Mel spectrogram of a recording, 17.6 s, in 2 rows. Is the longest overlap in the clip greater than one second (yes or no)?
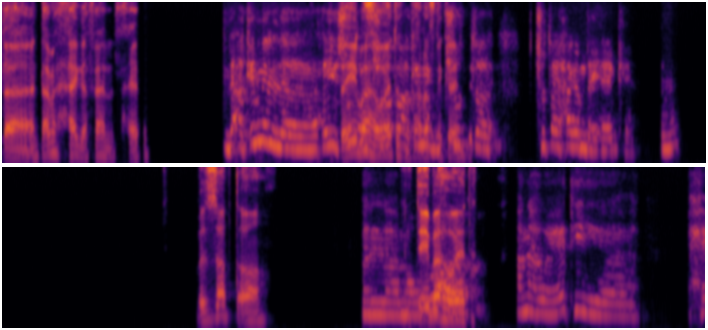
yes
